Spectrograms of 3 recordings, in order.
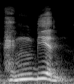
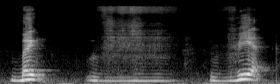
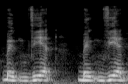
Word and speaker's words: bệnh viện: 여러분이 뱅비엔 안 돼요. 뱅비엔 안 돼요. 얘는 비고 얘는 V 발음이에요. 그러면 이걸 정확하게 구분하셔야 돼요. 뱅비엔 아니고요. bệnh viện 이렇게 비읍과 V 발음을 명확하게 발음하셔야 된다는 걸 꼭 기억하셔야 됩니다. bệnh viện 이렇게요.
